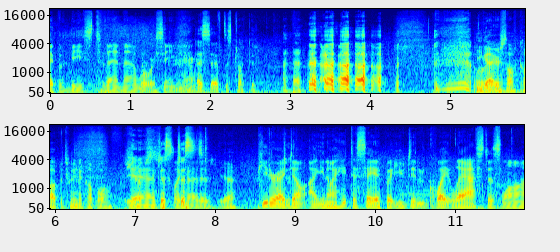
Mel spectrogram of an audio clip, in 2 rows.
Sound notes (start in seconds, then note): 2.9 laughter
